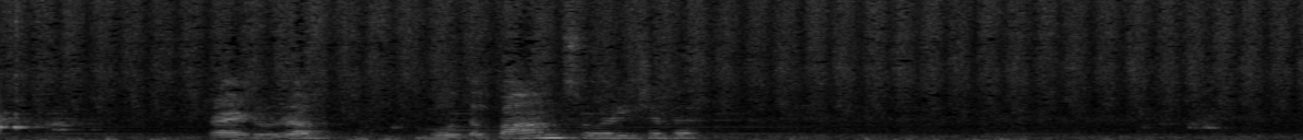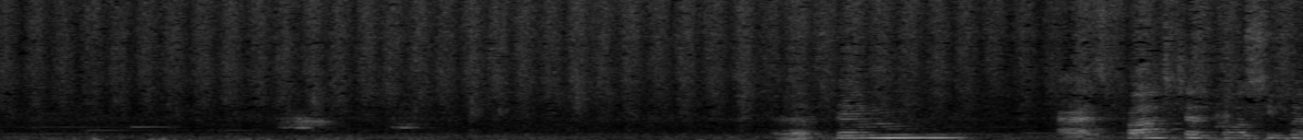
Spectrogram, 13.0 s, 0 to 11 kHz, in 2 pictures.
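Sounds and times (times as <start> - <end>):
hands rubbing together: 0.0 - 13.0.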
